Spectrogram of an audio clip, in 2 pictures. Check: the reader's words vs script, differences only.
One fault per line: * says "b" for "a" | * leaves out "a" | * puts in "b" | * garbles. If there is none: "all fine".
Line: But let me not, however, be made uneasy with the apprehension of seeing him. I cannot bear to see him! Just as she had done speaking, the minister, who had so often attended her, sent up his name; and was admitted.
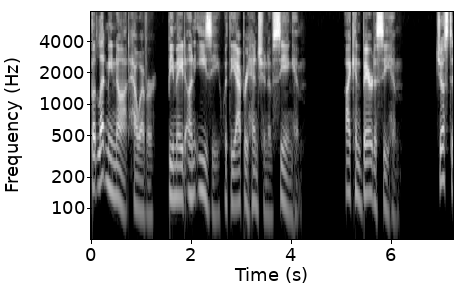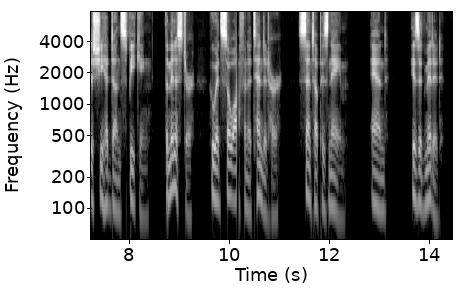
* says "can" for "cannot"
* says "is" for "was"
